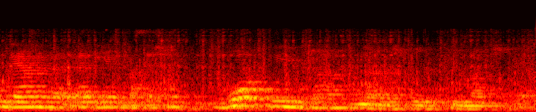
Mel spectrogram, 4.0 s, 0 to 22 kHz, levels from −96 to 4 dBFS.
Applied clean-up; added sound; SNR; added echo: none; Livestock, farm animals, working animals; 15 dB; reverberation time 0.9 s.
